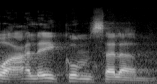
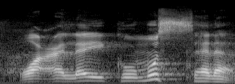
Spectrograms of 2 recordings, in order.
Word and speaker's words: waalaikumussalam: Sebagian orang masih menjawab dengan "waalaikumsalam" . Seharusnya “waalaikumussalam”. Jika yang diucapkan adalah "waalaikumsalam", itu tidak benar ; seharusnya "waalaikumussalam". Jadi salam tersebut adalah kata benda pasti, ada alif lam di sana.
